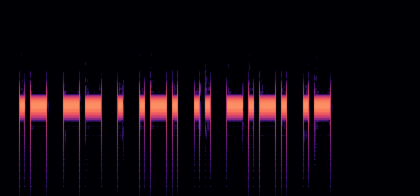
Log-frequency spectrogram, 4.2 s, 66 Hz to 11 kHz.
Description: Morse code, heard as a keyed tone, about 21 wpm, 700 Hz. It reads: AMERICA
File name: practice / 22wpm / Build A Phrase - 5-Word Phrases - 22wpm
